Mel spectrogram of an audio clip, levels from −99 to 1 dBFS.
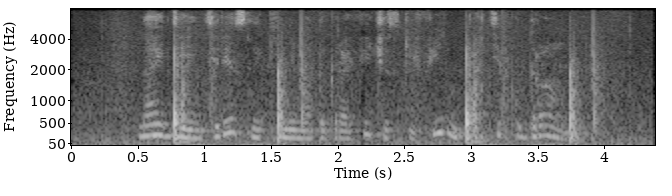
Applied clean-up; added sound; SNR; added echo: none; Walk, footsteps; -2 dB; none.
